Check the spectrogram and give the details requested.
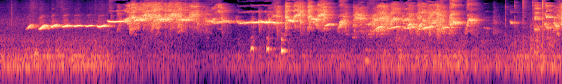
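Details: Nine young white-bellied caiques chattering in a breeder's aviary near Dallas, Texas: a run of rising whistled notes, then dense harsh squawking chatter from about two seconds on, with brief gaps and short whistles near the end.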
